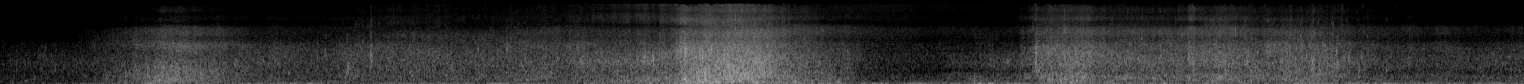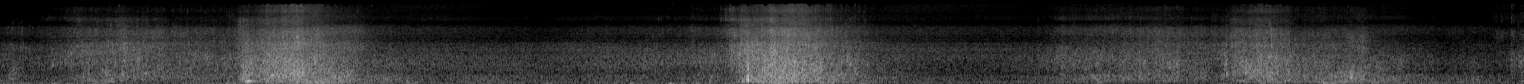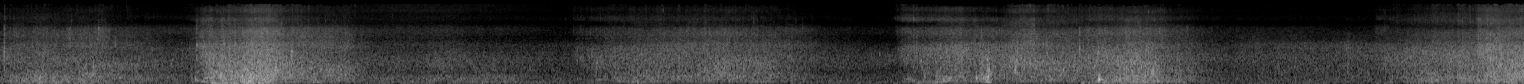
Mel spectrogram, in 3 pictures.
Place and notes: San Juan Playa, Alicante, Spain - (04 BI) San Juan Beach
Binaural recording of waves at San Juan Beach.
Recorded with Soundman OKM on Zoom H2n
Alacant / Alicante, Comunitat Valenciana, España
